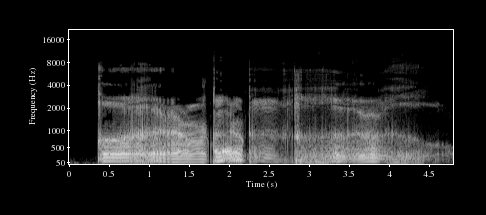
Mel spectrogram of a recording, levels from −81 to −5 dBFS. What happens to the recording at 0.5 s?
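Nothing goes wrong at 0.5 s; the sound carries on intact through that moment with no dropout, click or other fault.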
